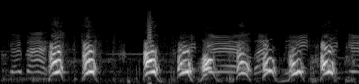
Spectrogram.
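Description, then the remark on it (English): A two-year-old Kelpie working dog named Jem barks excitedly during training in a sheepyard in southern New South Wales, letting out around ten sharp, high-pitched barks in a quick, uneven series with brief gaps between them, loud and clear with no talking. “putting a two-year-old Kelpie called Jem through her training paces.”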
